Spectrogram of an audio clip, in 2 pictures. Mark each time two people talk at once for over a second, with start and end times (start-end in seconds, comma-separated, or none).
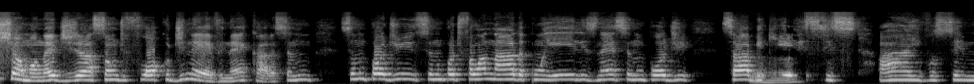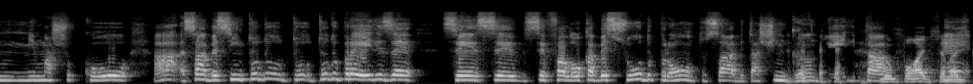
none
